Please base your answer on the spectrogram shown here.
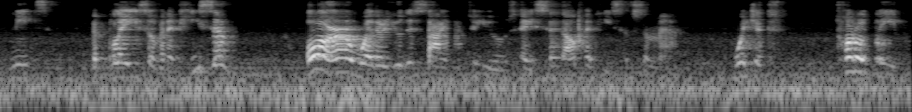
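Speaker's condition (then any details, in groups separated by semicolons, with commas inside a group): No condition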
